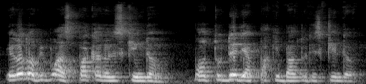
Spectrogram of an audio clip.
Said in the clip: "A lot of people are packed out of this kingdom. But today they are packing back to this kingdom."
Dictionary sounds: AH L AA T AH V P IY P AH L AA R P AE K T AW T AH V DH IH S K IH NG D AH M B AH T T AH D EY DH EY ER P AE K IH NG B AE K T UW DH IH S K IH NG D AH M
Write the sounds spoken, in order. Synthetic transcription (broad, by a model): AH L AA T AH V P IY P AH L AA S P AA K AW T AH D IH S K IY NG D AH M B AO T T AH D EY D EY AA P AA K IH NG B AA K T UW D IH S K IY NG D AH M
